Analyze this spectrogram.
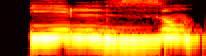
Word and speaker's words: ils ont: That would be the S sound and the one I've pronounced that the Z sound.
